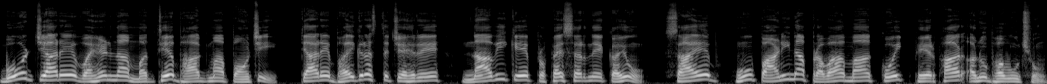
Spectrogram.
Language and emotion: Gujarati, neutral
